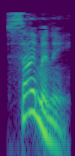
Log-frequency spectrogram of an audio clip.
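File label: "simony", British English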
